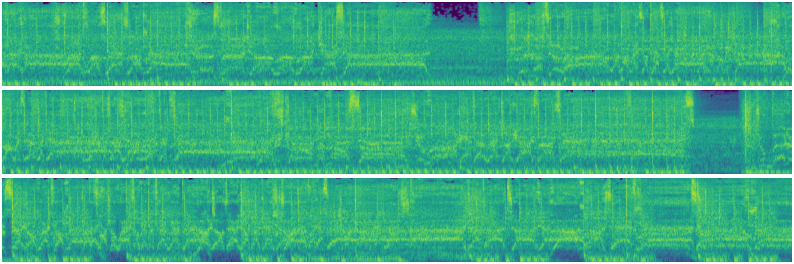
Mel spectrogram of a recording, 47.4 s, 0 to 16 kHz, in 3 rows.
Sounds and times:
Blues: 0.0s - 47.4s.

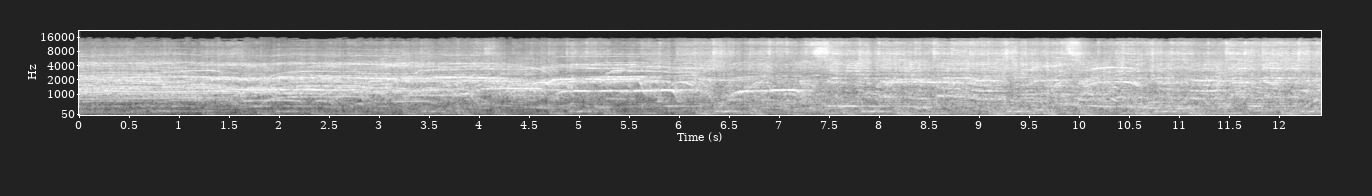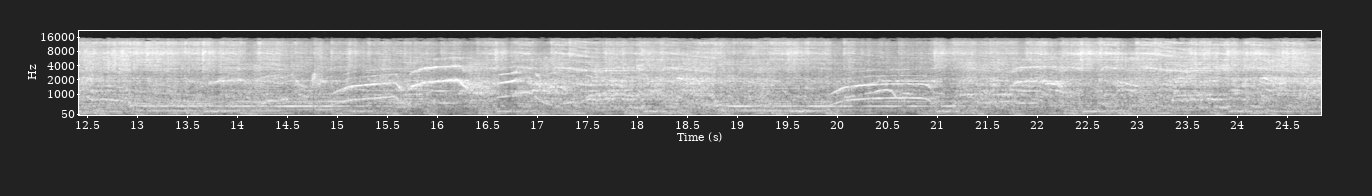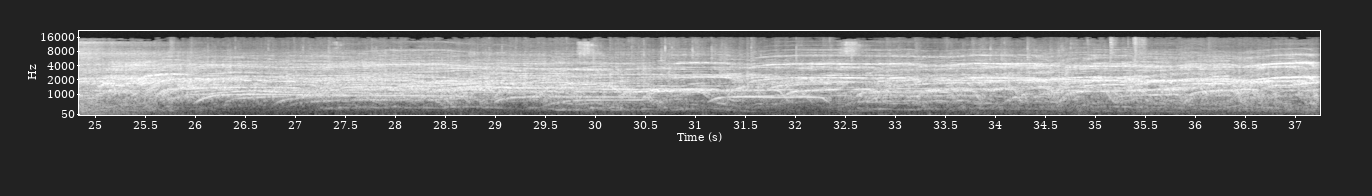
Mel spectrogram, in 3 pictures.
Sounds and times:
Inside, public space: 0.0s - 37.2s
Speech: 29.5s - 31.4s.

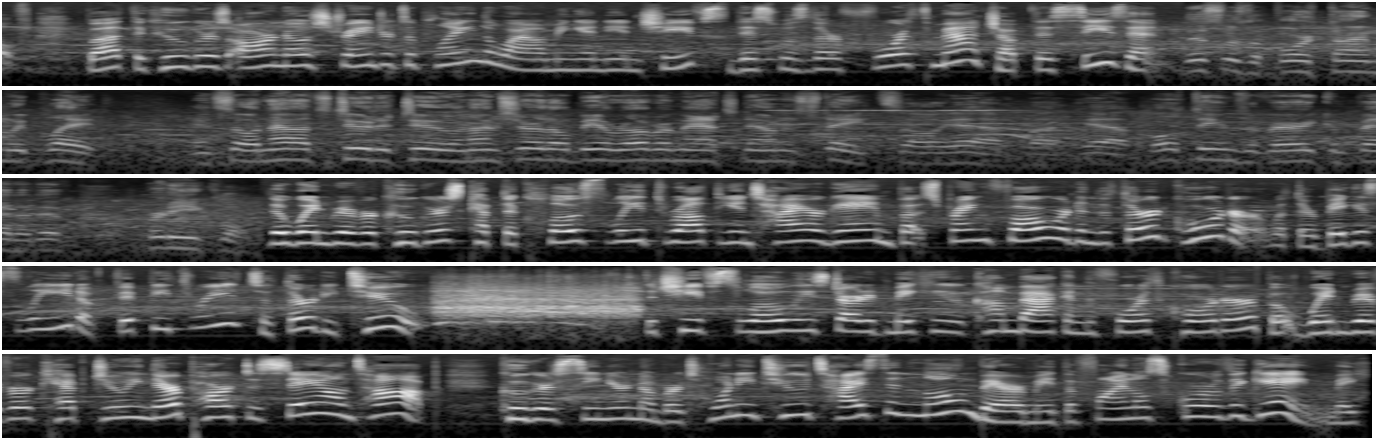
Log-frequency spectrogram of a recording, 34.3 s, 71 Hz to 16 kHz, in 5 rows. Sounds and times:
Speech: 0.5s - 22.7s.

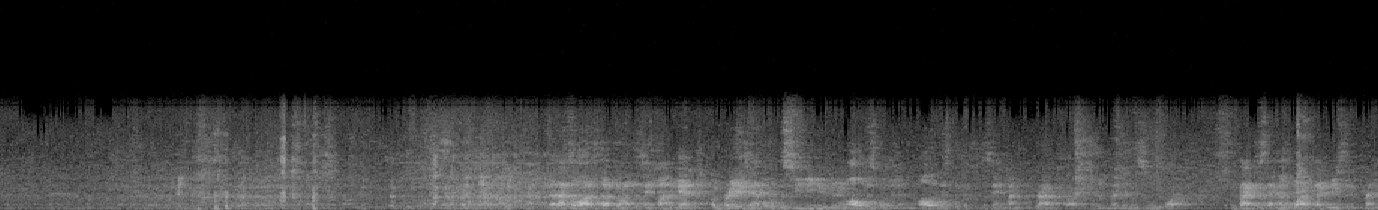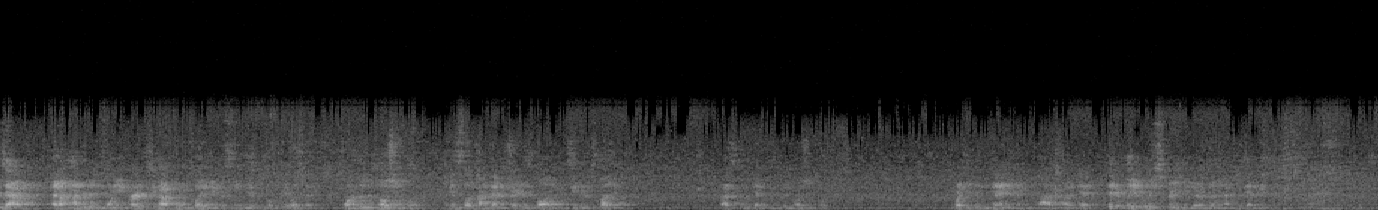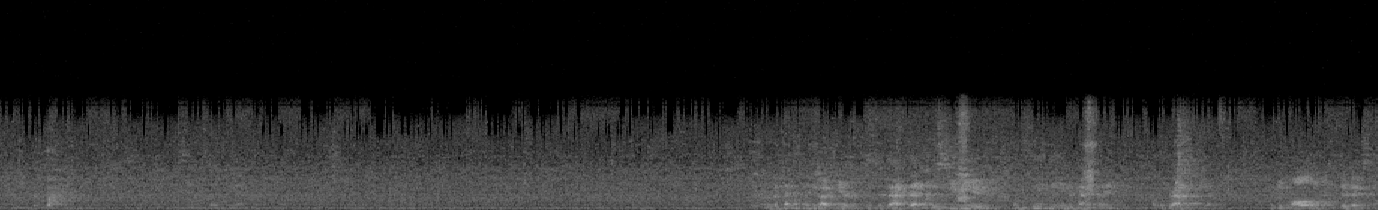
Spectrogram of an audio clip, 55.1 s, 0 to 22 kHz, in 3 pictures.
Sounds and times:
Speech: 7.3s - 26.9s, 28.0s - 29.5s, 31.1s - 36.2s, 46.8s - 55.1s.

